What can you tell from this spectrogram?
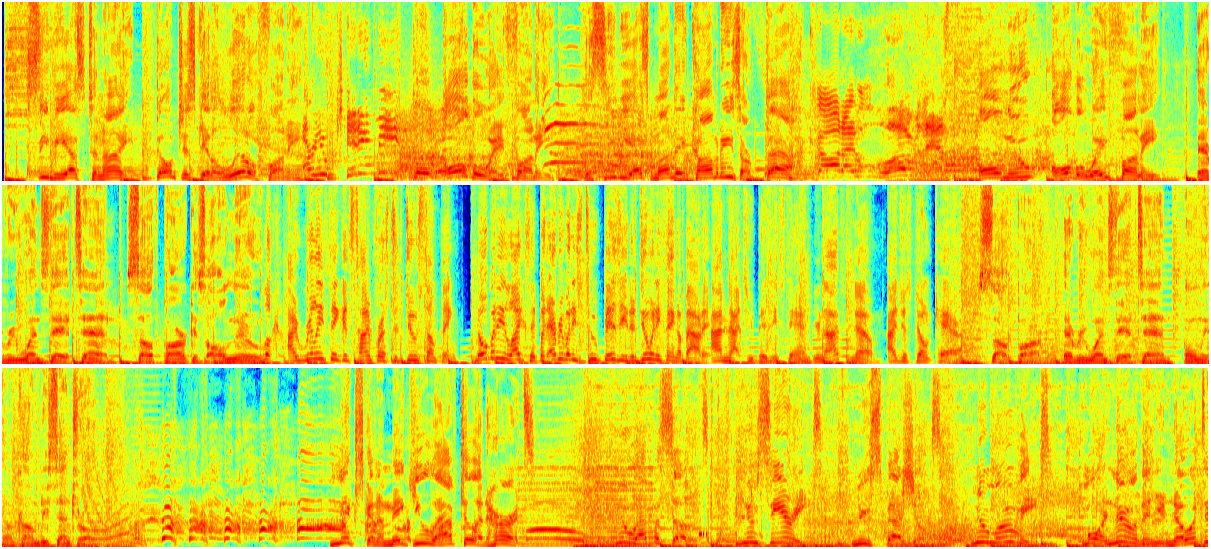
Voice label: promo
